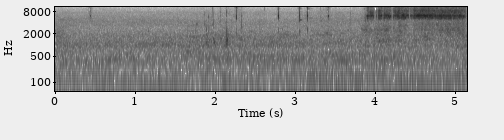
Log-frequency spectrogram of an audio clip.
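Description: Shimano Ci4 spinning reel cranked to retrieve line on a hooked salmon, a steady high whirring that starts about four seconds in, over low water and handling noise with a few scattered clicks before it.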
